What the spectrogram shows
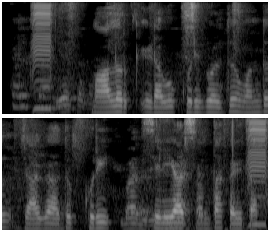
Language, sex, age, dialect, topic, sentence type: Kannada, male, 18-24, Northeastern, agriculture, statement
